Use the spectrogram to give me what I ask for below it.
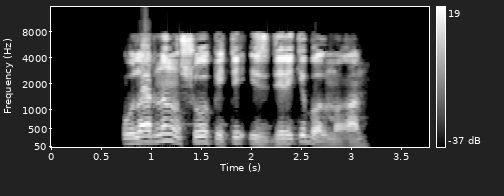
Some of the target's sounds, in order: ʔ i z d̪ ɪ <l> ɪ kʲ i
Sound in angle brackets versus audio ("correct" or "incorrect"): incorrect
